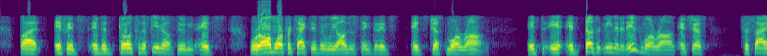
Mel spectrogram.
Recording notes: via telephone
